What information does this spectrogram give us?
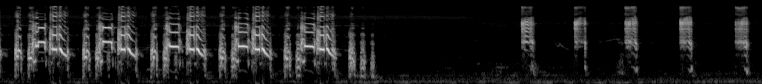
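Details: Grey francolin chicks being fed, giving bursts of loud, high, downward-sliding peeps in rapid harmonic series for about three seconds, followed by sharp dry clicking taps repeated about every half second.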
